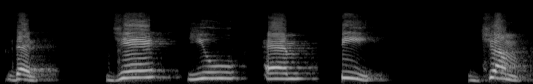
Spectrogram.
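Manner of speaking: letter by letter for the class; spelled out letters. Shown as a demonstration. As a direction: spell each letter slowly, then say the word. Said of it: "spelling aloud for class". (अक्षर-अक्षर बोलकर)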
